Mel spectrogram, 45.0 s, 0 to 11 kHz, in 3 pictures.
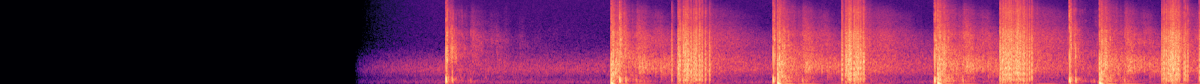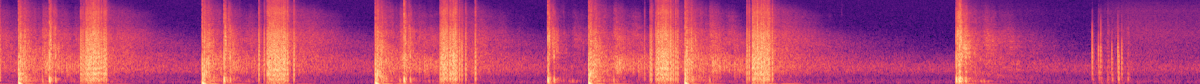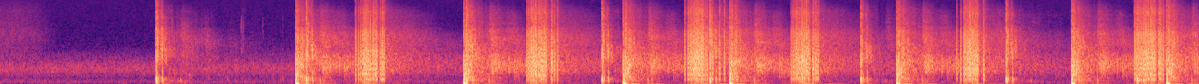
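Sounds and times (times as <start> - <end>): firework bangs: 5.6 - 6.4, 7.6 - 25.6, 26.9 - 30.6, 31.9 - 32.9, 33.7 - 44.9
firework crackling and fizzing: 7.6 - 25.8, 26.9 - 30.6, 33.6 - 44.9.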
